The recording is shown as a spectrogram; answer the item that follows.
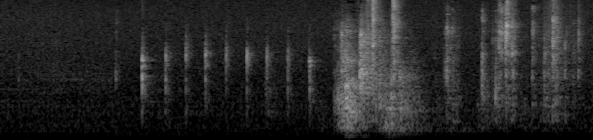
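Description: Handling an eyeshadow compact and brush. A quick, even run of light clicks comes first, then a short, louder scraping rustle about two and a half seconds in, and a few more clicks.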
